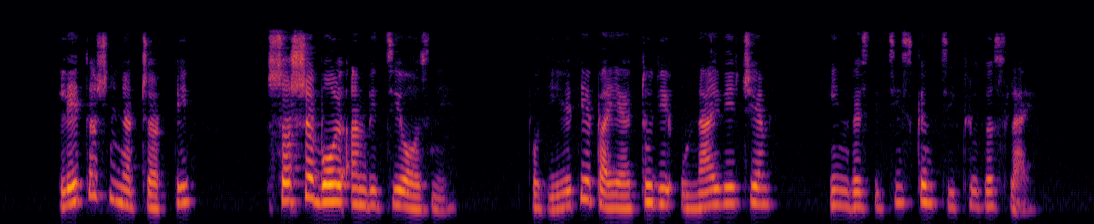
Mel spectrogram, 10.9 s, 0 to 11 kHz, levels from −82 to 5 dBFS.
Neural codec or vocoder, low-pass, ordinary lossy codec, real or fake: none; 7.2 kHz; none; real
